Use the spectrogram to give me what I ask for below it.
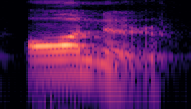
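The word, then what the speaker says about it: honour: अवर जैसे ह ओ एन ओ यू आर ऑनर नॉट ऑनर ऑनर क्योंकि यहां पर ओ से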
